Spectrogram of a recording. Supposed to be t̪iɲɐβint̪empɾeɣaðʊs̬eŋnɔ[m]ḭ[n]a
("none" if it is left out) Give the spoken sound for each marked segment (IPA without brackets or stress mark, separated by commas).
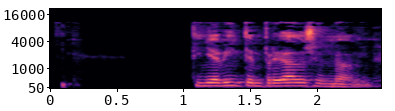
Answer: m, n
